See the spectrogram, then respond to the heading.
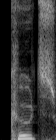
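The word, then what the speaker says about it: Coutts: opinions yeah that caused him to be debanked Coots which is spelled c-o-u-t-t-s it which is a it's a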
